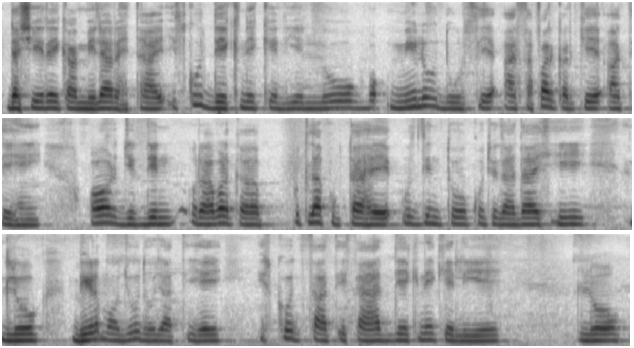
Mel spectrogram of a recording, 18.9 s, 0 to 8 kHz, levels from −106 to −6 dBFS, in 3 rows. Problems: background sounds at intervals, background conversations at intervals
